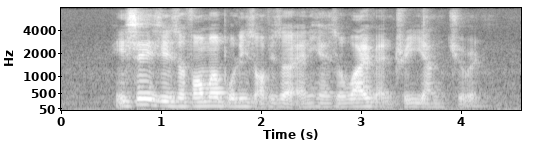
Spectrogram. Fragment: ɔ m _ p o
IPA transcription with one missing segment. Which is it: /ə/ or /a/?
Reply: ə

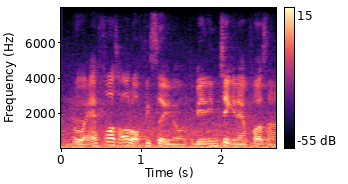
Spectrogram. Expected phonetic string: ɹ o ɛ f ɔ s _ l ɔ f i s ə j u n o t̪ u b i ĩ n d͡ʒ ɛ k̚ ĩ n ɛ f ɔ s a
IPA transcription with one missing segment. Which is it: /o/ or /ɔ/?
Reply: ɔ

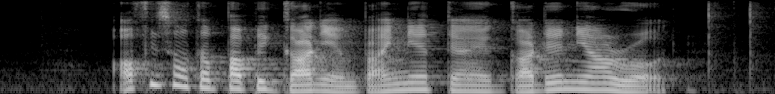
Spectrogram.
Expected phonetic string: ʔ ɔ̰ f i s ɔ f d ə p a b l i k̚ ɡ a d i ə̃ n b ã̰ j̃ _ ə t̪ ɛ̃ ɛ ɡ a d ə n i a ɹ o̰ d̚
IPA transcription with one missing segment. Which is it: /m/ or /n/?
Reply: n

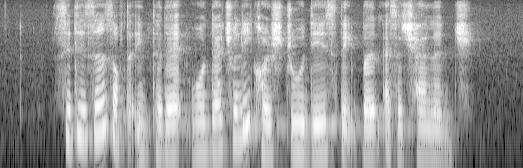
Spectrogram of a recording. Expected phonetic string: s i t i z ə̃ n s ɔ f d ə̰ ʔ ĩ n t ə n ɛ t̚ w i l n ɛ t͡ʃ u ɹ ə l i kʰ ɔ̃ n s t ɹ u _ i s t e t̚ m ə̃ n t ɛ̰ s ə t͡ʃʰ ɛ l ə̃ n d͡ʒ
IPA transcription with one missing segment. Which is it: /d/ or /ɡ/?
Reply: d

